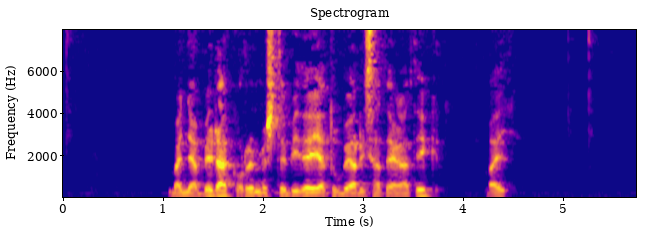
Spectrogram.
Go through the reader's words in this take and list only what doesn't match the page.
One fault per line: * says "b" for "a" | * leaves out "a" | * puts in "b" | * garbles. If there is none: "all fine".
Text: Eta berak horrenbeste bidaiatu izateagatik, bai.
* says "Baina" for "Eta"
* puts in "behar"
